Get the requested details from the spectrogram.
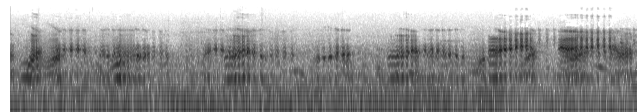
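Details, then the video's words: Frogs calling in a pond, a chorus of pulsed, rattling croaks in bursts roughly every second, several callers overlapping, with brief quiet gaps between groups of calls. "grenouilles chantes croasses leurs mélodies des grenouilles dans un etand d'eau"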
